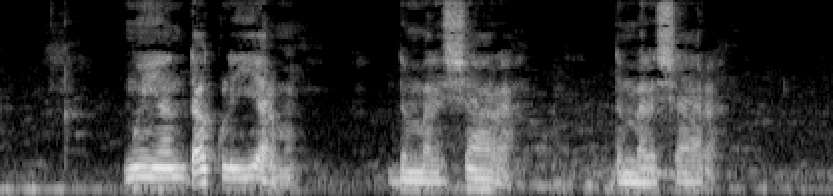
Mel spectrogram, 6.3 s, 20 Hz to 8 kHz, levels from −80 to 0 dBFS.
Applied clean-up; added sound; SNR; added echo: none; none; none; none.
